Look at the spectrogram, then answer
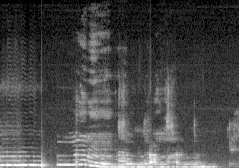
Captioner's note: female voice 'Hmmm', going down and up; loud yawning sounds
